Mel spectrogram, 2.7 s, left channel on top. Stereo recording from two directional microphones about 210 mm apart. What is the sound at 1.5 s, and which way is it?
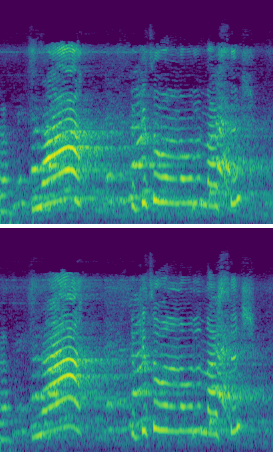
Children playing, 25° right (ahead or behind).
